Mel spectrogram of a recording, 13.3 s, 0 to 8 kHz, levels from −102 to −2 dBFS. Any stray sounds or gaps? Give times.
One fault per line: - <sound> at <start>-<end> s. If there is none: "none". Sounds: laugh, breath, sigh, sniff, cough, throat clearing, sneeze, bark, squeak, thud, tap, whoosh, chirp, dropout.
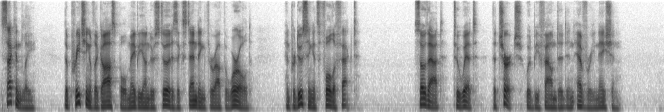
none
